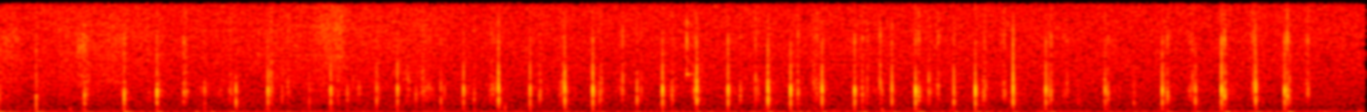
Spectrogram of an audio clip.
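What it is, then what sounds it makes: Leather-strapped sandal with rubber sole. Long painted nails rapidly tap and scratch a chunky platform sandal with black and silver leather and metallic straps and a ridged white rubber sole, working along the straps and the sole edge. It makes quiet, crisp, bright clicks in a quick, uneven patter over a low, steady rumble.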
